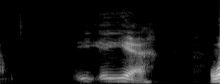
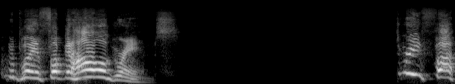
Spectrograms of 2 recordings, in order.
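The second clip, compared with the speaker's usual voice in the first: incredulous outburst; 9 semitones higher, 3 dB louder than usual. Real, not acted. Incredulous rant about tech years.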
